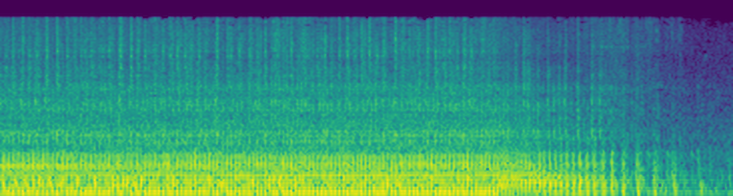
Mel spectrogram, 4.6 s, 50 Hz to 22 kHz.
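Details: Nearly new Redmax EBZ8500 backpack blower that flooded and wouldn't start, started with modified procedure (unchoked clearing pulls, then choke): strong, even two-stroke howl at steady speed, then clean rev drop at shutdown; runs fine.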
